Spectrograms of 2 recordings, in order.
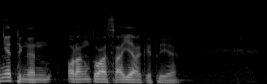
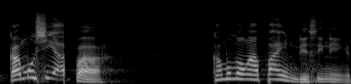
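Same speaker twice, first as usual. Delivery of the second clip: high, shrill-pitched mock yell of a grumpy grandma; imitating a cranky grandma shouting; cranky old woman yelling; 9 semitones higher than usual. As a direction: yell at the stranger at the gate like a fierce old lady. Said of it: "oma ini sudah teriak".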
